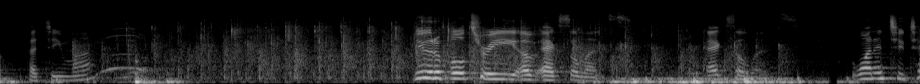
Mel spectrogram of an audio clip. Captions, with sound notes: - Wow, another another hand for Fatima. (audience applauds) Beautiful tree of excellence. Excellence.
